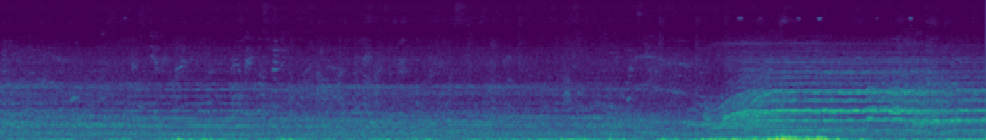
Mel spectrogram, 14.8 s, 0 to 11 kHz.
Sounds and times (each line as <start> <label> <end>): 10.5 call to prayer 14.7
